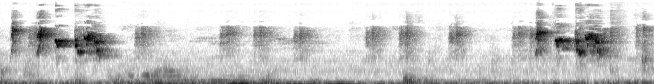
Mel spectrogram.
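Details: Singing bulbul, meant to stimulate other bulbuls into song: a loud warbled whistled burst opens, soft evenly spaced chirps follow through a quieter stretch with a faint low hum, then another loud, rich fluty phrase closes.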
